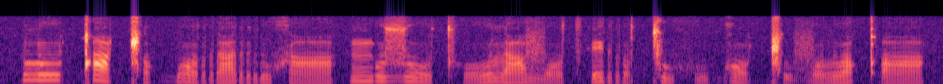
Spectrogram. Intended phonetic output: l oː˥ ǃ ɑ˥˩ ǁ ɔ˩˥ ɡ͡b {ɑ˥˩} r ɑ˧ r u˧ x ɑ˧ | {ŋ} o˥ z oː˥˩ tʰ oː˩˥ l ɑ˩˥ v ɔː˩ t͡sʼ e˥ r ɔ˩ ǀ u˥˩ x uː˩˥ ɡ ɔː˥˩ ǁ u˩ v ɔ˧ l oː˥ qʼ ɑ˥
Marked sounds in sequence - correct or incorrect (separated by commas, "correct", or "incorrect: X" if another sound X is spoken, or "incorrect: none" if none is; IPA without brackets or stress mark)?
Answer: incorrect: ɔ˥˩, correct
